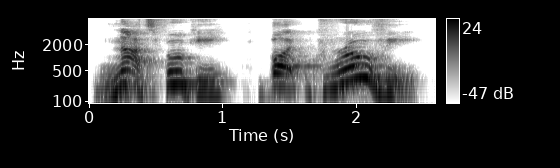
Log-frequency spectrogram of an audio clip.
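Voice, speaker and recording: A man's voice: high voice, wildly swooping pitch, drawn-out words, heavily acted. A man voicing an upbeat, boyish young cartoon cat in a storybook.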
